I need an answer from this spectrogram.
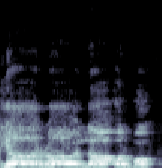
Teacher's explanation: ऐसे व्यंजन जिनका उच्चारण करते समय जिह्वा मुख के किसी भी स्थान को पूरी तरीके से स्पर्श नहीं करती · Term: अंतस्थ व्यंजन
